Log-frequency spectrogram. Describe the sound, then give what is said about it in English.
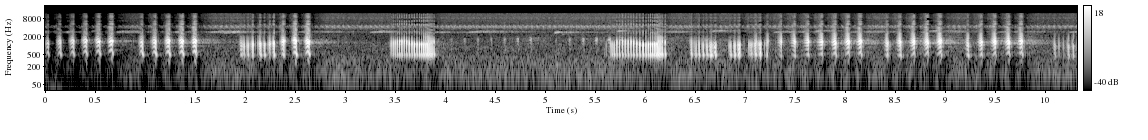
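A chuckling leopard frog calls alone, fairly loud: rapid trains of chuckling clicks broken by longer, rasping snore-like croaks, with a steady high insect drone in the background. “Like this chuckling leopard frog, a favorite of Tom Crone's.”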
